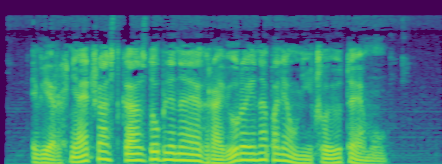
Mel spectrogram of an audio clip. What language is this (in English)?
Belarusian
